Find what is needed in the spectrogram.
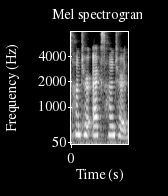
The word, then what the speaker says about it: Hunter x Hunter: And your first lesson is that the X is not pronounced. Yes, I know it says Hunter x Hunter. They don't pronounce the X.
